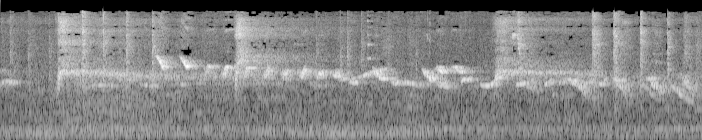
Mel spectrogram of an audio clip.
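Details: White-rumped shama (murai batu) song in a training track for kept songbirds: varied whistled phrases with sliding notes, brief rattling bursts and sharp clicks, over a steady low hum.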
